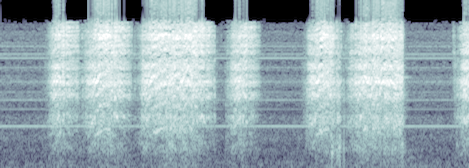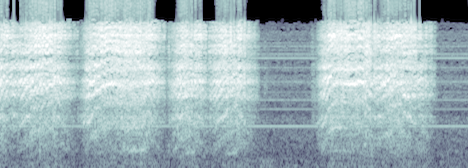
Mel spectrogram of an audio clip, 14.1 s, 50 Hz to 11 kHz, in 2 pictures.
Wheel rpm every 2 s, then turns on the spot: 40, 80, 50, 60, 110, 50, 80.
none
